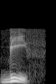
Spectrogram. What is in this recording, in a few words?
"beef", en-us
